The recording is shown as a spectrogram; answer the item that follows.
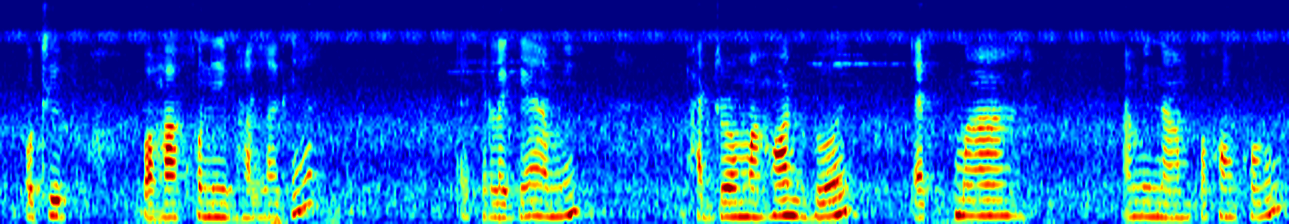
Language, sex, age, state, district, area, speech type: Assamese, female, 45-60, Assam, Kamrup Metropolitan, urban, spontaneous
